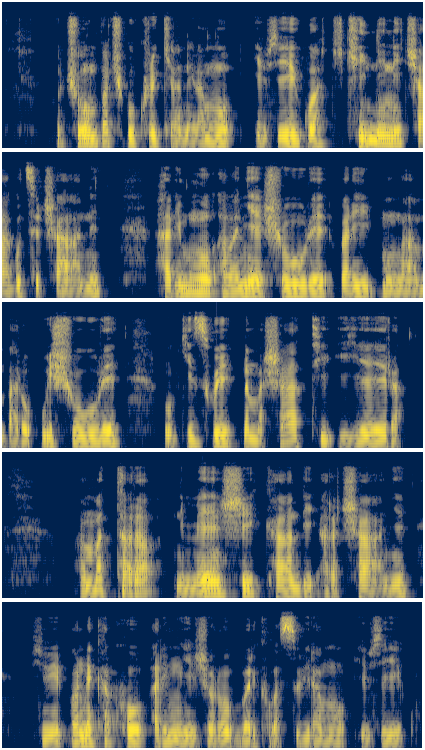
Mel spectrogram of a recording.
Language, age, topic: Rundi, 25-35, education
